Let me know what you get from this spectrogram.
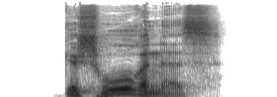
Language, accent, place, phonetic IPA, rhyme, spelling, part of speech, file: German, Germany, Berlin, [ɡəˈʃoːʁənəs], -oːʁənəs, geschorenes, adjective, De-geschorenes.ogg
- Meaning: strong/mixed nominative/accusative neuter singular of geschoren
